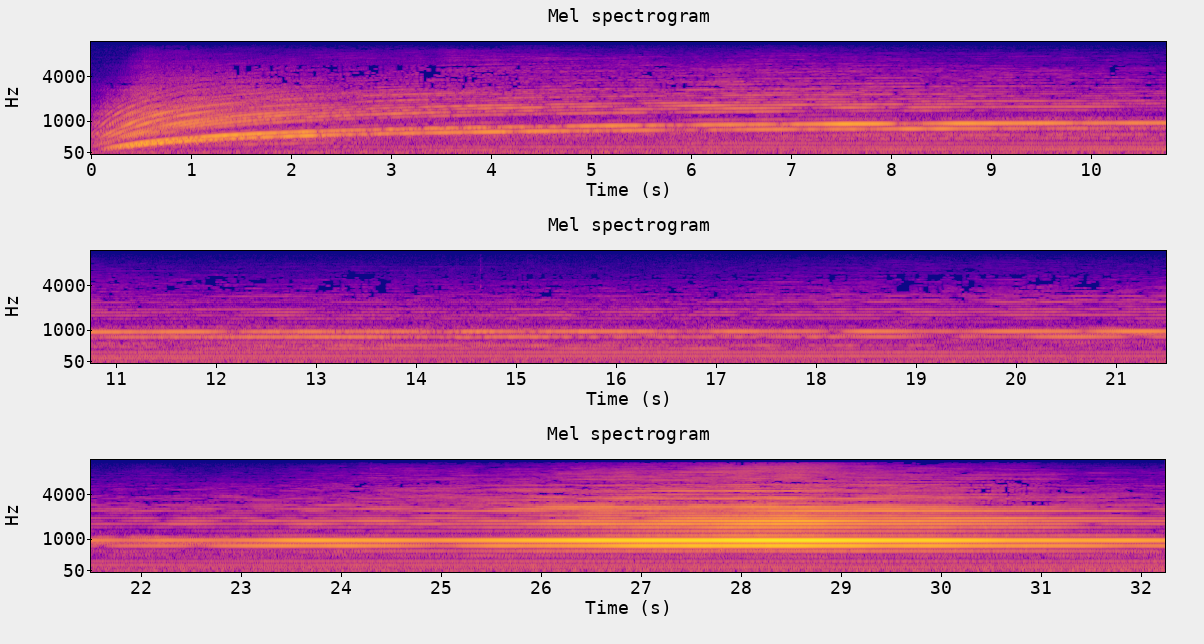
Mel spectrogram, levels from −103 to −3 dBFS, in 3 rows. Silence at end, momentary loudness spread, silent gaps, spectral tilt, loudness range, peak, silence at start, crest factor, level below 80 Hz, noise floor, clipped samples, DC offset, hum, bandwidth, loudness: 0 s; 26 LU; none; -2.5 dB/octave; 27 LU; -2 dBFS; 0.1 s; 18 dB; -56 dBFS; -42 dBFS; under 0.1%; under 0.1%; none; 10.5 kHz; -16 LUFS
